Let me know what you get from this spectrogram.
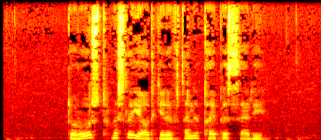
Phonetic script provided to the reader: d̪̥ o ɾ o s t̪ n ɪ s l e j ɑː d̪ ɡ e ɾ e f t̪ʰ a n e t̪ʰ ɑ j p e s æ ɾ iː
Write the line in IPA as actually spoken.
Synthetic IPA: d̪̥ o ɾ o s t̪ m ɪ s l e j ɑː d̪ ɡ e ɾ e f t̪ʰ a n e t̪ʰ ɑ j p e s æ ɾ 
